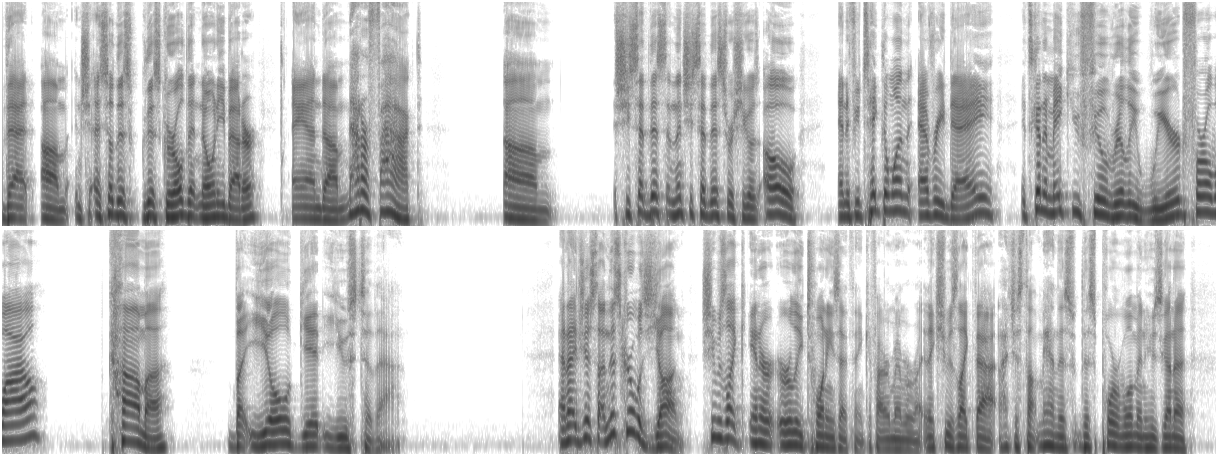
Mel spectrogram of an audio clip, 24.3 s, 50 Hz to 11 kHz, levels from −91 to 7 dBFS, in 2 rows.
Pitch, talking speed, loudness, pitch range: 140 Hz, 225 wpm, -22 LUFS, 125-160 Hz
